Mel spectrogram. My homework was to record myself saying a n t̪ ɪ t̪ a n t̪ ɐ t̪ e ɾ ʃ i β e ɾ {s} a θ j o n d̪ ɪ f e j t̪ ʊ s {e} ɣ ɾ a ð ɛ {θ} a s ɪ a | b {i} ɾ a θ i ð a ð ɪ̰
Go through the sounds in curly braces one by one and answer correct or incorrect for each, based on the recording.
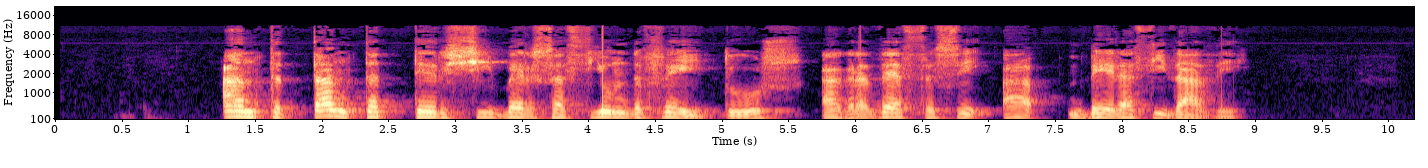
correct, incorrect: a, correct, incorrect: e

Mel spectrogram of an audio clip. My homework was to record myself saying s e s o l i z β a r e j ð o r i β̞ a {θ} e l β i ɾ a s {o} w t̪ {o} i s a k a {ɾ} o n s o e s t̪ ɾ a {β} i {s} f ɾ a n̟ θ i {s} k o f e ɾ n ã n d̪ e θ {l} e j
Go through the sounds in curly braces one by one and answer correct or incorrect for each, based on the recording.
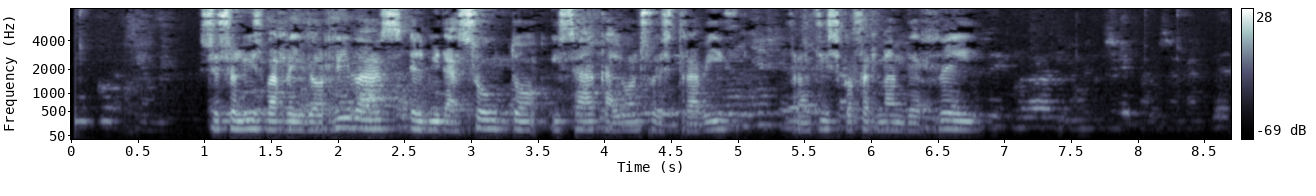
incorrect: s, correct, correct, incorrect: l, correct, incorrect: θ, correct, incorrect: r

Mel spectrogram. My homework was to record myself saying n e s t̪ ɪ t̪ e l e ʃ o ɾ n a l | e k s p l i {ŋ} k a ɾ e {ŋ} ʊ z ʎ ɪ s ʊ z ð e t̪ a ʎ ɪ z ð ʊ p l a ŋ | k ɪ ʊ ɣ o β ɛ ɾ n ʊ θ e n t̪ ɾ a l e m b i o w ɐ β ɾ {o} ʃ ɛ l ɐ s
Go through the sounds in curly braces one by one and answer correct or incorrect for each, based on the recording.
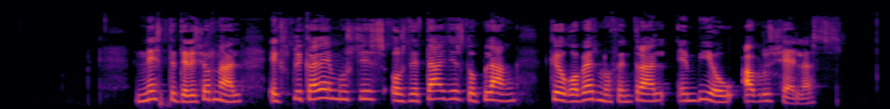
incorrect: none, incorrect: m, incorrect: u

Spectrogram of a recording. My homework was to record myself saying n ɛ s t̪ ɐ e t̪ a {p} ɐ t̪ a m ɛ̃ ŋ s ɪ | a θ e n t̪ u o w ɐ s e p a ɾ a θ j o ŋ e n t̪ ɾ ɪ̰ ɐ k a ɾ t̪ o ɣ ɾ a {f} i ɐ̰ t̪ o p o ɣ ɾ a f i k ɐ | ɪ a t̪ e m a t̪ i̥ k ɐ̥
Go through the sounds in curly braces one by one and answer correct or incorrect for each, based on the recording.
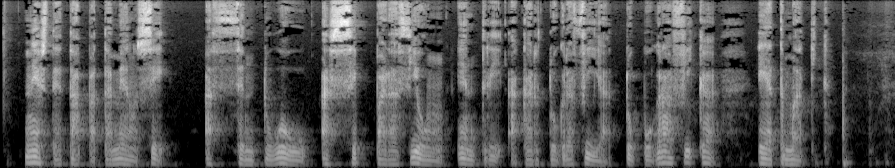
correct, correct

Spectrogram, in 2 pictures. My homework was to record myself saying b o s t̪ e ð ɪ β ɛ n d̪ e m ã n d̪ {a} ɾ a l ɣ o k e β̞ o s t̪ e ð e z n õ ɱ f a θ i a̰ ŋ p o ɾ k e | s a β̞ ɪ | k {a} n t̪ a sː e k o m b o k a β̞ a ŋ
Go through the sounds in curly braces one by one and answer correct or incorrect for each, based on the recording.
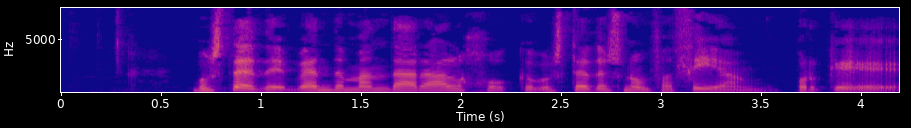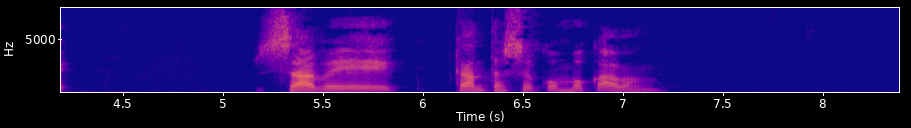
correct, correct

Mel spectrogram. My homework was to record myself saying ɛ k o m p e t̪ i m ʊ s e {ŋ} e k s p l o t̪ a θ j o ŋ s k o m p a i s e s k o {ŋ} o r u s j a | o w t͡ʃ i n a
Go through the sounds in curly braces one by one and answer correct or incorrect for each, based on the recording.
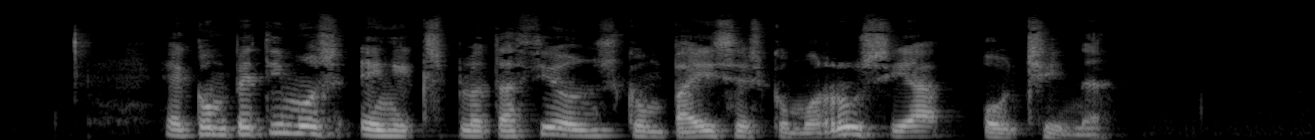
correct, incorrect: m

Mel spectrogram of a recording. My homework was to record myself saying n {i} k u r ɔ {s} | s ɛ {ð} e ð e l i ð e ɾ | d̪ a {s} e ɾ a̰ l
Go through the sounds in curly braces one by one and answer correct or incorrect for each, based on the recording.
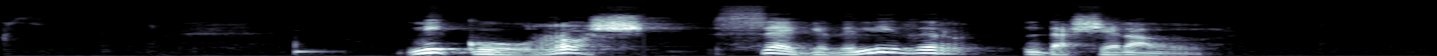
correct, incorrect: ʃ, incorrect: ɣ, incorrect: ʃ

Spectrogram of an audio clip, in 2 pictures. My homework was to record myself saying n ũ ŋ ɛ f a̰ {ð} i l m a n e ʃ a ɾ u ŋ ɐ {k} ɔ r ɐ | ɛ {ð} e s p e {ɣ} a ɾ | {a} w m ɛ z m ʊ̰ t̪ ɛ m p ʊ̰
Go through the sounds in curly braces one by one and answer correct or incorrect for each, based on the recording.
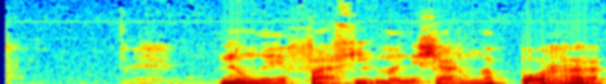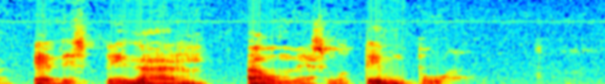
incorrect: θ, incorrect: p, correct, correct, correct

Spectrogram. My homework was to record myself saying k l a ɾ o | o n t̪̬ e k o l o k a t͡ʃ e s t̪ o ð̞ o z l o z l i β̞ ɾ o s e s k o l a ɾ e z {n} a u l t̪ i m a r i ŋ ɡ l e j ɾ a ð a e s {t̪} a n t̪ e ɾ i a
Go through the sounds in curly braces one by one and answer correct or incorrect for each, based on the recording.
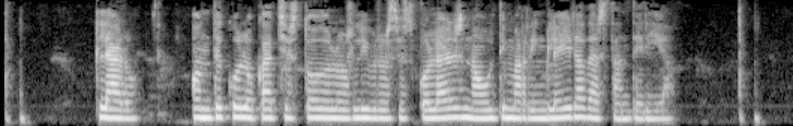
correct, correct

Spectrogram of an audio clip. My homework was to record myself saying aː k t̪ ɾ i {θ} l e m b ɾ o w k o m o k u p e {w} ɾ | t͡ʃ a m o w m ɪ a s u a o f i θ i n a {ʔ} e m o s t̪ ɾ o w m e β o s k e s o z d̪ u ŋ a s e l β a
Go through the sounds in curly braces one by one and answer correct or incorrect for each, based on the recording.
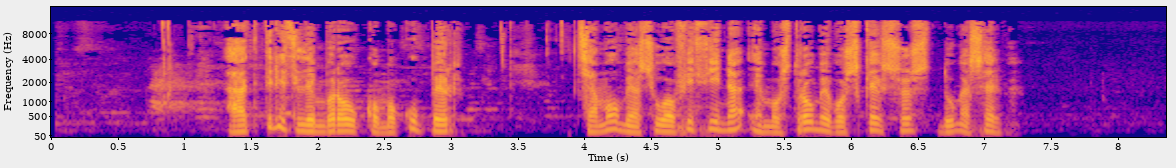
correct, incorrect: none, correct

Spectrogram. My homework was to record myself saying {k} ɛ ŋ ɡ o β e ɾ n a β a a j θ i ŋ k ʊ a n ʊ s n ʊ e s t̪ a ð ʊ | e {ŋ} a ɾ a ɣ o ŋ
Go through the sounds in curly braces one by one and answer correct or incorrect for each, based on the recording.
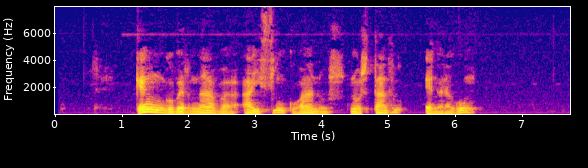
correct, correct

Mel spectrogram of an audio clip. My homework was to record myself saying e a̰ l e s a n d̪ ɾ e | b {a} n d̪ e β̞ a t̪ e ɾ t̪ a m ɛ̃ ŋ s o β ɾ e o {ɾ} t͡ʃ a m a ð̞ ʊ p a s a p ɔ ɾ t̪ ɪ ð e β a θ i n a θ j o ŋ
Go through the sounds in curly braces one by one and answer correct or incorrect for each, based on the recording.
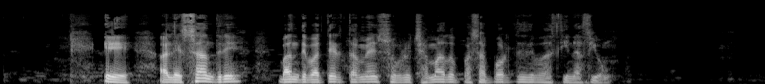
correct, incorrect: none

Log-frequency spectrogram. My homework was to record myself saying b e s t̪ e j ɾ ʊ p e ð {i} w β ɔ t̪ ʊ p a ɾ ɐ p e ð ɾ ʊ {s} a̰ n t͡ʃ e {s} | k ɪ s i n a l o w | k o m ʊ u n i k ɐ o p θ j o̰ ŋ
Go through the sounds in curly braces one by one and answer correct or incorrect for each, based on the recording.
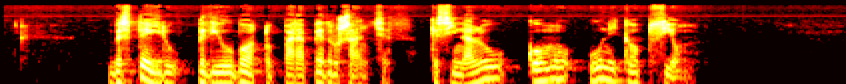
correct, correct, incorrect: θ

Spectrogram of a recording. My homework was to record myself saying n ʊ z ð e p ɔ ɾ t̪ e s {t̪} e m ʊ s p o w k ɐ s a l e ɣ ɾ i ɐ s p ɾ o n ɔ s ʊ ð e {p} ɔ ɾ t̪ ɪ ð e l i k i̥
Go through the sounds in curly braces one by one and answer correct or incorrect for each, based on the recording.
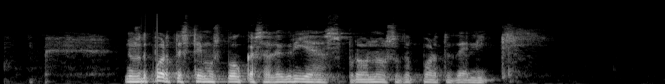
correct, correct

